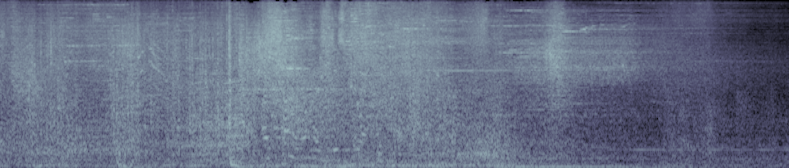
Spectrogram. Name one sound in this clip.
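A loud magical blast booms and crackles, then fades away.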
